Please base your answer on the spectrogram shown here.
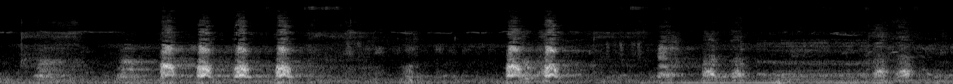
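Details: Tibetan Mastiff barking in quick bursts: four deep barks in a row, a pause, then another group of three or four, followed by softer, spaced barks over a low background hum.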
